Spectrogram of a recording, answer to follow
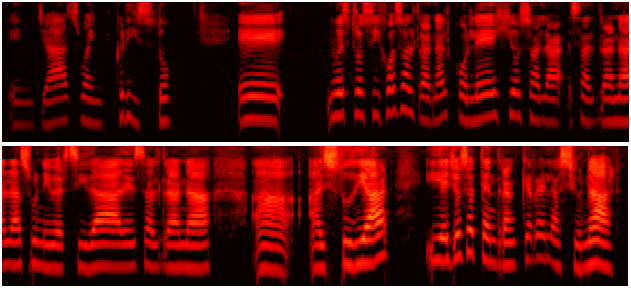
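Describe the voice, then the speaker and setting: A woman's voice: mid-range voice, fairly even intonation, takes it slowly, a little mellow, clear, resonant tone, dry recording. A woman taking part in a Bible study discussion, speaking hesitantly with many restarts, into a handheld microphone passed to her.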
